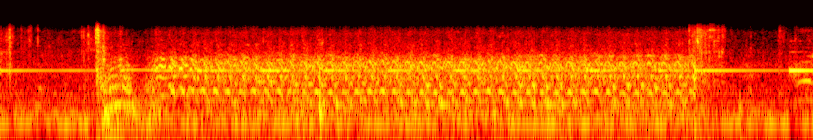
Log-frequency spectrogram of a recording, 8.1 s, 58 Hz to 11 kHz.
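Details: 1986 Ford Mustang 5.0 five-speed, attempted boost start with a suspected bad connection; steady rhythmic starter churning for about six seconds with no firing; cranks but will not start.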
